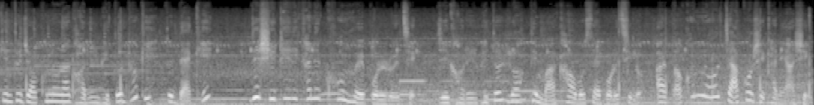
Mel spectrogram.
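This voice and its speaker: Highly animated woman narrator. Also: moderate pace, over music. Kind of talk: scripted cartoon story narration.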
